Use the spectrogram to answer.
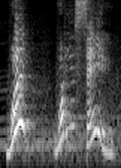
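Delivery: high, loud shocked yelp. Real, not acted. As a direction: jolt up in disbelief. Shocked reaction.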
